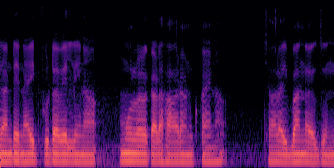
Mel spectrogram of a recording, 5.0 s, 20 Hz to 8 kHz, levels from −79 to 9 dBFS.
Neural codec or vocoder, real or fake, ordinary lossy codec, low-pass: none; real; Opus, 24 kbps; 7.2 kHz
